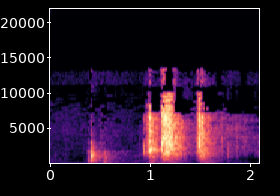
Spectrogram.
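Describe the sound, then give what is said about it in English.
A door being opened: two quick sharp clicks, like a latch or handle, then a louder rattling, scraping burst and a final thump as it swings. No one speaks. “Open the door, Robert.”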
